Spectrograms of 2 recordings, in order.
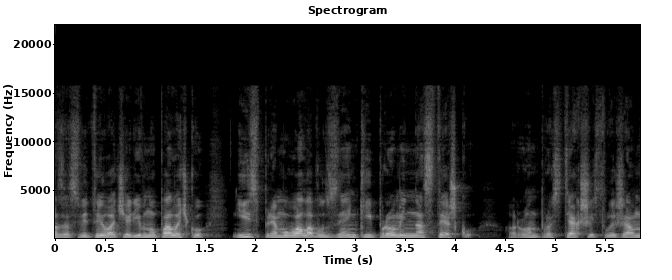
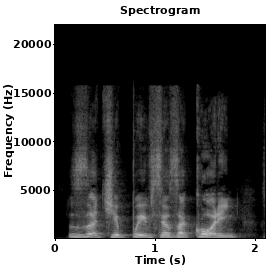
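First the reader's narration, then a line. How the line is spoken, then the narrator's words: Angry explanation. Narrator (Ukrainian): сердито пояснив він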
